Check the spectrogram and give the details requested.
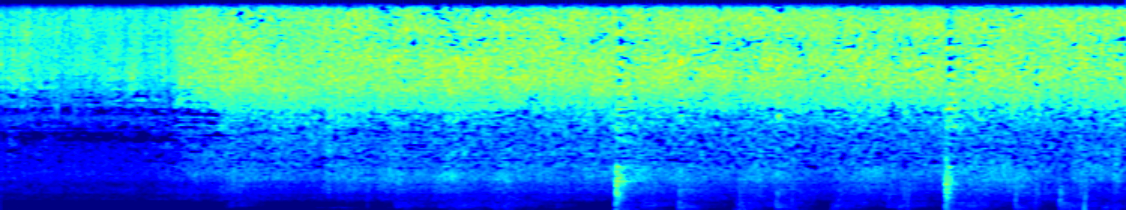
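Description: Onions and ginger-garlic paste sizzling in hot oil in a kadai as a steel spoon stirs and scrapes them around the pan. The sizzle grows louder about a second and a half in, and the spoon strikes the pan twice with a sharp clink.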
